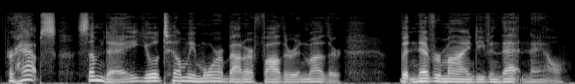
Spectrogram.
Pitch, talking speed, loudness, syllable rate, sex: 130 Hz, 155 wpm, -18 LUFS, 4.9 syllables/s, male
